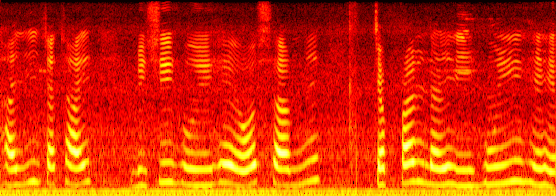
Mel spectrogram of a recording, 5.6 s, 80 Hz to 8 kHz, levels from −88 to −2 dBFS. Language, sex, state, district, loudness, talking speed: Hindi, female, Punjab, Kapurthala, -18 LUFS, 110 wpm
